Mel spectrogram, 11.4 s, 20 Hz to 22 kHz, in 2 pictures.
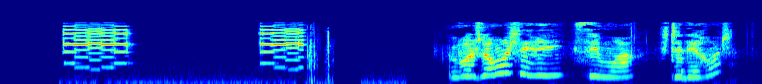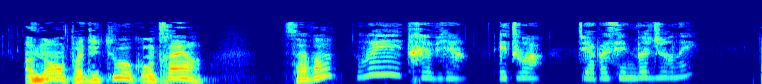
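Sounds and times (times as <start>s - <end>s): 
telephone ringing with bright electronic trilling: 0.5s - 1.1s, 2.0s - 2.4s
speech: 3.6s - 11.4s.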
